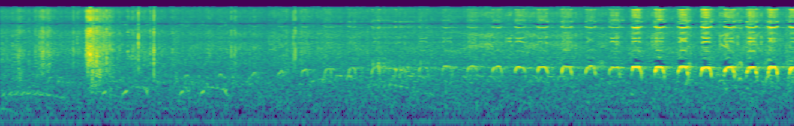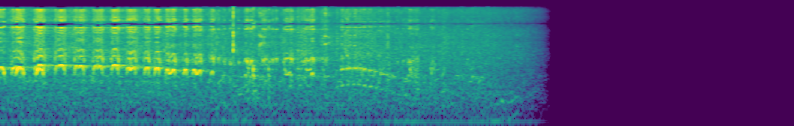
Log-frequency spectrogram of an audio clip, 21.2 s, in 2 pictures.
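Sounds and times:
Egyptian plover singing: 1.6s - 17.0s.

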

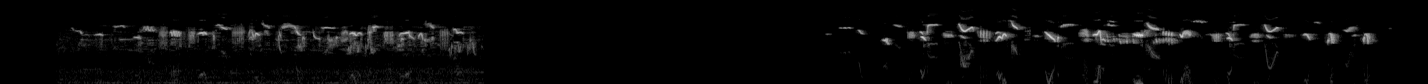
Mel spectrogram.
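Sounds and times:
Moussier's redstart twittering warble: 0.6s - 4.8s, 8.3s - 13.9s.

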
